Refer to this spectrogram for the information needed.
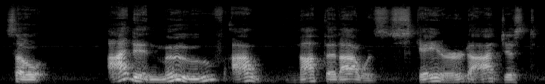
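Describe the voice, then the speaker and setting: A man plays a folksy fellow telling his own strange tale for ASMR. His voice sits at an ordinary male pitch and moves very slowly. He rambles plainly, halting and restarting as he recollects. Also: animated, sharp tone, full character voice. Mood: musing, matter-of-fact. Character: folksy man recounting his alien abduction. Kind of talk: unhurried ASMR first-person storytelling.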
